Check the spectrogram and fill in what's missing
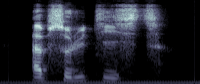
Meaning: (noun) absolutist; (adjective) absolutist, absolutistic (absolutistical)
- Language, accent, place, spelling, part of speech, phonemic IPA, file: French, France, Lyon, absolutiste, noun / adjective, /ap.sɔ.ly.tist/, LL-Q150 (fra)-absolutiste.wav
